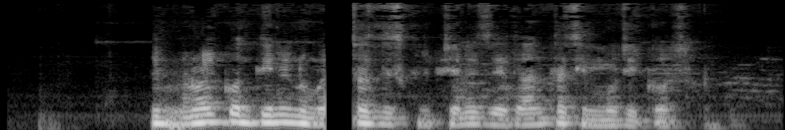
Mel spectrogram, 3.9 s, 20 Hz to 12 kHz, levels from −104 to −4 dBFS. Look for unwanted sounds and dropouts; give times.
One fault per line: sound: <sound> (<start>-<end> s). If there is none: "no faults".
sound: dropout (1.6-1.8 s)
